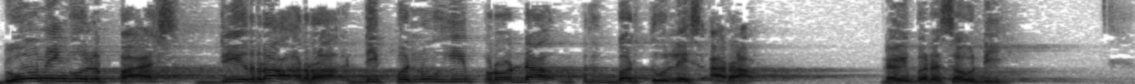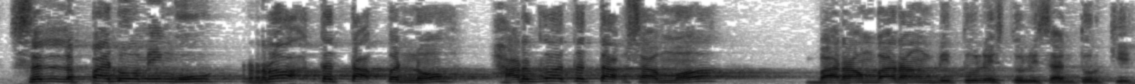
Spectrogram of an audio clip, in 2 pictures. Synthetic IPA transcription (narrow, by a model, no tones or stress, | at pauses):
duamiŋɡuləpasdiɾaʔraʔdipənuɦipɾodak̚bərt̪ulɪsaɾa̰p̚ | daɾipadasaudḭ | sələpasduamiŋɡuraʔt̪ət̪apːənʊhharɡat̪ət̪ap̚samãbaɾaŋbaɾaŋdit̪ulɪst̪ulisant̪urki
